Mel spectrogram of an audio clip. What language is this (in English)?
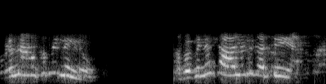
Malayalam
